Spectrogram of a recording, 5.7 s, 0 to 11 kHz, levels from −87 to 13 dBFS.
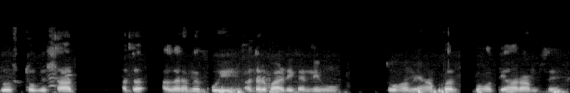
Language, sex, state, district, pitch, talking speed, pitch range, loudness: Hindi, male, Uttar Pradesh, Muzaffarnagar, 125 Hz, 210 wpm, 120-130 Hz, -16 LUFS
